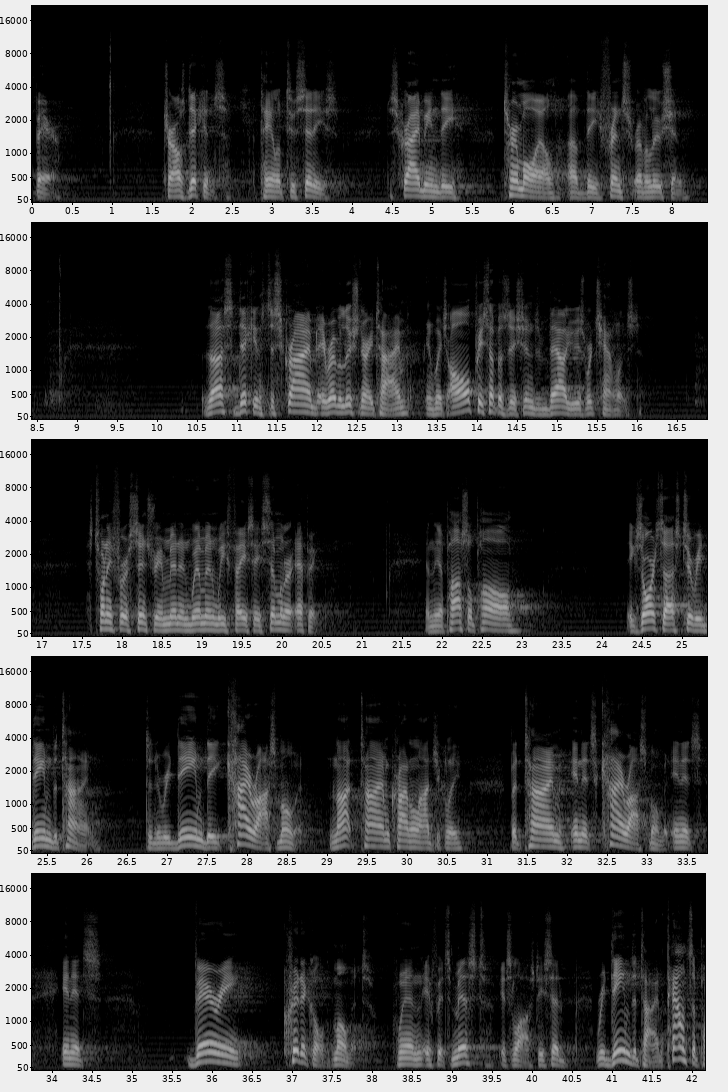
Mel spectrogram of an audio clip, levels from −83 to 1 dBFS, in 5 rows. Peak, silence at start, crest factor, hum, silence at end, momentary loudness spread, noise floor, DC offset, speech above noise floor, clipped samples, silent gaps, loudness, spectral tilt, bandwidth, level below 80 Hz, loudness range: -14 dBFS; 0.05 s; 22 dB; none; 0 s; 15 LU; -70 dBFS; under 0.1%; 35 dB; under 0.1%; none; -35 LUFS; -6 dB/octave; 15 kHz; -74 dBFS; 5 LU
